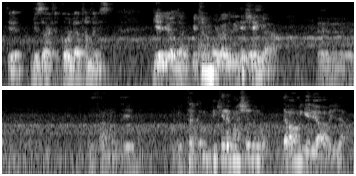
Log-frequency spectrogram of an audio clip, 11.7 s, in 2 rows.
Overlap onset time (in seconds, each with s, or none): 3.3 s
